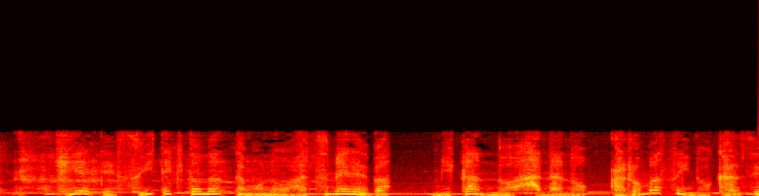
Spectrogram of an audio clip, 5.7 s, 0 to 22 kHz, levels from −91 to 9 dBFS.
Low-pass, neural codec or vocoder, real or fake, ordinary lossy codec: 7.2 kHz; vocoder, 24 kHz, 100 mel bands, Vocos; fake; none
